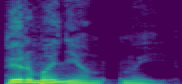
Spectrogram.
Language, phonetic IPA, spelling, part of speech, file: Russian, [pʲɪrmɐˈnʲentnɨj], перманентный, adjective, Ru-перманентный.ogg
- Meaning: permanent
